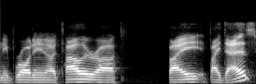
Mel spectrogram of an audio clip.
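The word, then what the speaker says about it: Biadasz: brought in Tyler uh by baz I guess you say his name I say his name say badass that's kind of probably what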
